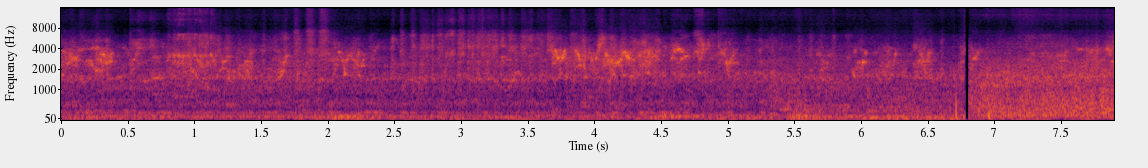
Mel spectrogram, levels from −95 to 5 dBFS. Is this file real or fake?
fake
